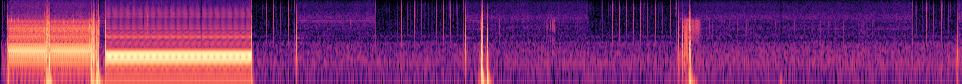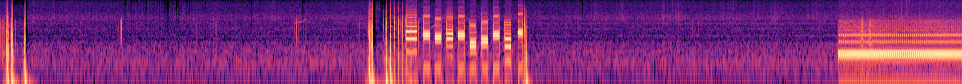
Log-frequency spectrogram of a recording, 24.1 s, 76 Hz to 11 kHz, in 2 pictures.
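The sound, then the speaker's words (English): Telephone exchange tones sound while 9-5 is dialed after the register sender is dropped: a steady tone opens, then sparse sharp clicks over near silence, a dense burst of warbling multifrequency tones, and another steady tone at the close. “Let's try dropping the register sender and dialing 9-5 and see what we get.”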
